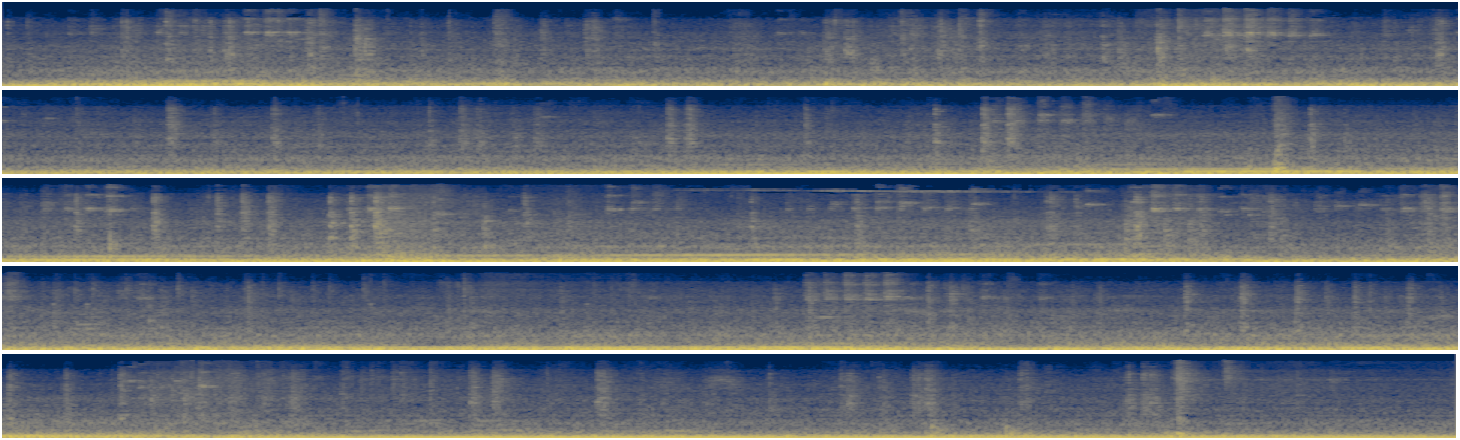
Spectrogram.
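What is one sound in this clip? A bus engine rumbles steadily while riding along a road.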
